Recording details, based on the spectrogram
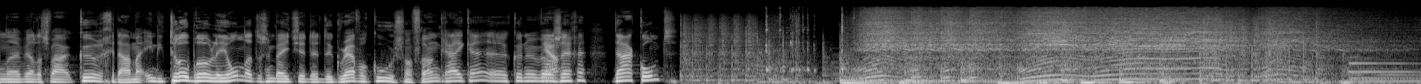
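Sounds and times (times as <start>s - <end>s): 
speech: 0.0s - 6.9s
chainsaw engine revving and idling: 8.4s - 14.2s.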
